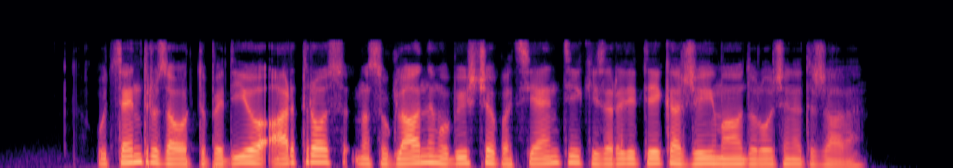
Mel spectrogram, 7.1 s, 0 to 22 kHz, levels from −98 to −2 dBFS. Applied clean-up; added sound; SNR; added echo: neural mask model Resemble Enhance denoiser.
